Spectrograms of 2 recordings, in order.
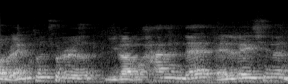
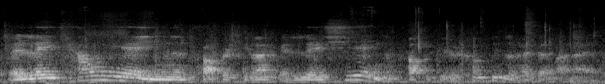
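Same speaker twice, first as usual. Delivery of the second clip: ordinary talk, nothing marked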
